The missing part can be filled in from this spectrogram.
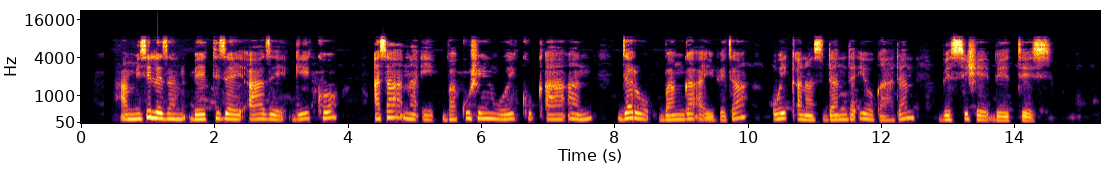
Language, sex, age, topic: Gamo, male, 25-35, agriculture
